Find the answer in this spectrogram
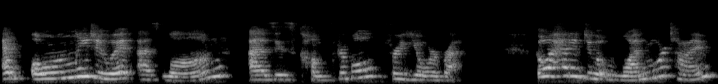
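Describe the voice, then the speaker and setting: Woman, higher voice, theater instructor, calm guiding workshop talk, distant muffled recording. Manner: calm, guiding, slows down for visualization. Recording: muffled audio from far off.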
